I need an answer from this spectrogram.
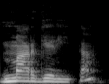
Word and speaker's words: Margherita: So since there is the H, the G goes G, not J, G, because we have the H. So ge, gi, because of the H.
